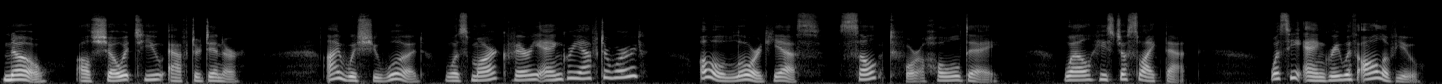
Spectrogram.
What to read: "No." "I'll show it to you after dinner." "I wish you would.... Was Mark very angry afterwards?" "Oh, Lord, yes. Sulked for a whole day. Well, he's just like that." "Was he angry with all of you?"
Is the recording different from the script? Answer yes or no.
yes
